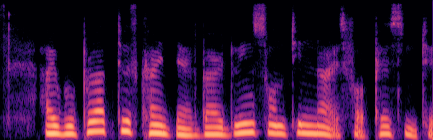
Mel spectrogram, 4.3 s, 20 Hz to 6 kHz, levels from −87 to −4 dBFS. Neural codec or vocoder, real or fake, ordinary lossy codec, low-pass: codec, 16 kHz, 1 kbps, X-Codec, WavLM features, trained on Multilingual LibriSpeech; fake; none; 5.4 kHz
